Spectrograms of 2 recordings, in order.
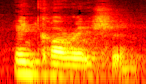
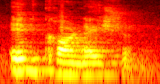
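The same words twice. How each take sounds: First: Incarnation slurred to "in-car-ation", the n lost; stumbled word. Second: Said in the usual way. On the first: Real, not acted. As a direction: fumble incarnation as "in-ca-RAY-shun". Stumbles, then repeats the word.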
